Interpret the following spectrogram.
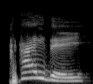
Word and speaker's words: Friday: এসেই, এসেই, ফ্রাইডে, ফা ফা ফা ফা, আপার টিট লোয়ার লিপের সঙ্গে টাচ করো। ফ্রাইডে, ফ্রাইডে, ফ্রাইডে। তোমরা যদি উপরের দাঁত নিচের ঠোঁটের সঙ্গে টাচ না করো তাহলে কিন্তু রাইট প্রোনাউন্সিয়েশন আসবে না।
